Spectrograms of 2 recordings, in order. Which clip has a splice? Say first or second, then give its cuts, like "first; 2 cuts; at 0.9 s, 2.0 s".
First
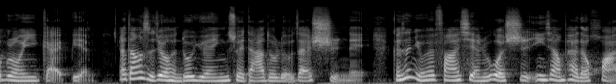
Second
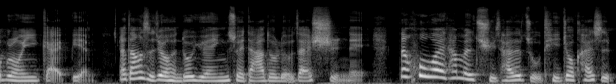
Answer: second; 1 cut; at 3.9 s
